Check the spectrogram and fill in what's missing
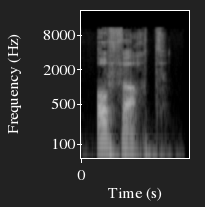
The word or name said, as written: eau-forte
